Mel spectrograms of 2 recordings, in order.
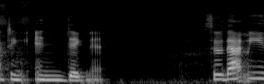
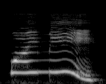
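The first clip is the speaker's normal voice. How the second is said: mewed even higher, like a kitten; meowing. Acted. The cat wails as she is pulled out, a high mew. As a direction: wail it like a cat dragged out. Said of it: "I meowed".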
